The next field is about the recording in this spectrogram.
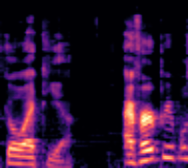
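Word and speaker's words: Goetia: want to say that I've looked that one up I've come to the conclusion it's pronounced go idea I've heard people say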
